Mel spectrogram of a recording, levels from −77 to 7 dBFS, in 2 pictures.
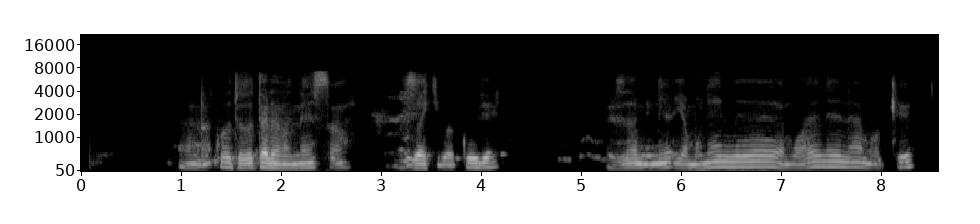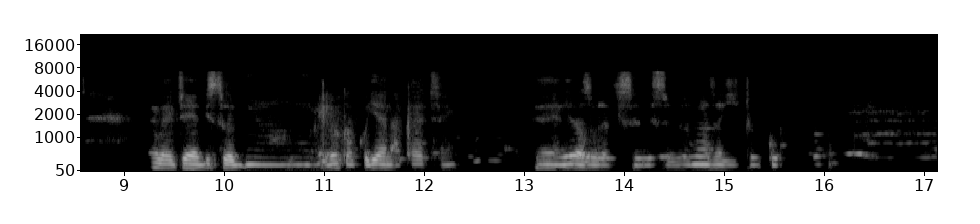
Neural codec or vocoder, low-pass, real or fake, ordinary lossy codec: codec, 16 kHz, 1 kbps, X-Codec, HuBERT features, trained on balanced general audio; 7.2 kHz; fake; AAC, 48 kbps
